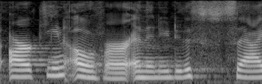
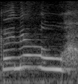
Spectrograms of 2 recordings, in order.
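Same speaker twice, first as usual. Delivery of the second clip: playful high body voice; 12 semitones higher, 8 dB quieter than usual. Pretend. Body part answers, playful.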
